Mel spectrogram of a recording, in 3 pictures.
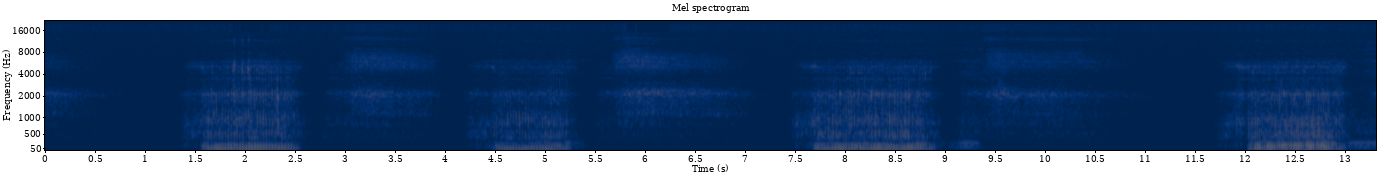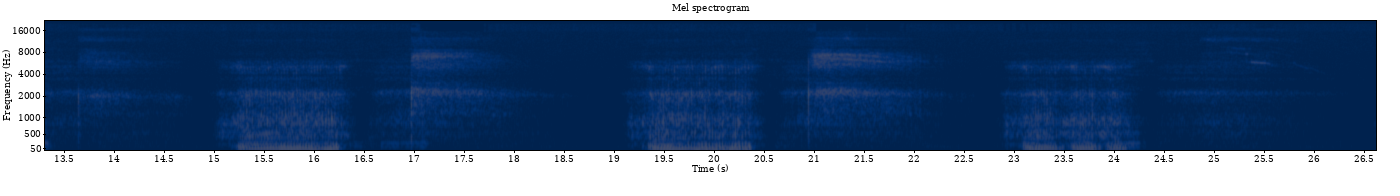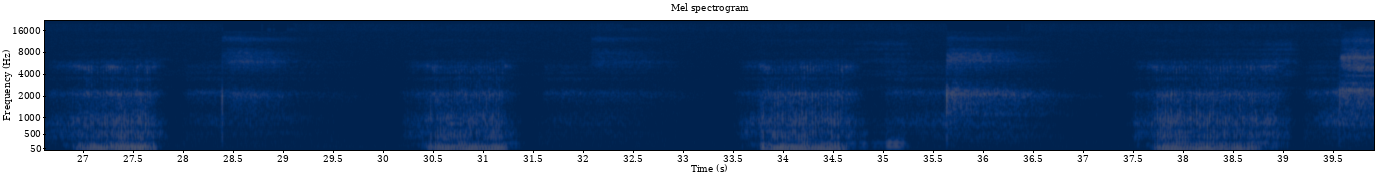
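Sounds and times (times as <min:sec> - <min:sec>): soft breathing: 0:00.0 - 0:04.5, 0:05.4 - 0:07.7, 0:09.0 - 0:11.2, 0:13.0 - 0:15.6, 0:16.2 - 0:18.8, 0:20.4 - 0:30.5, 0:31.2 - 0:33.7, 0:34.6 - 0:37.7, 0:38.4 - 0:39.9
person snoring: 0:01.4 - 0:02.6, 0:04.2 - 0:05.4, 0:07.5 - 0:10.6, 0:11.8 - 0:14.3, 0:15.0 - 0:18.0, 0:19.1 - 0:22.2, 0:22.9 - 0:24.3, 0:26.6 - 0:27.8, 0:30.2 - 0:31.4, 0:33.6 - 0:36.8, 0:37.5 - 0:39.9.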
